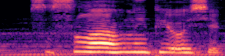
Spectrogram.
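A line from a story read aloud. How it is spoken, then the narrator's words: Trembling voice. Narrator (Russian): произнес тот дрожавшим голосом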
